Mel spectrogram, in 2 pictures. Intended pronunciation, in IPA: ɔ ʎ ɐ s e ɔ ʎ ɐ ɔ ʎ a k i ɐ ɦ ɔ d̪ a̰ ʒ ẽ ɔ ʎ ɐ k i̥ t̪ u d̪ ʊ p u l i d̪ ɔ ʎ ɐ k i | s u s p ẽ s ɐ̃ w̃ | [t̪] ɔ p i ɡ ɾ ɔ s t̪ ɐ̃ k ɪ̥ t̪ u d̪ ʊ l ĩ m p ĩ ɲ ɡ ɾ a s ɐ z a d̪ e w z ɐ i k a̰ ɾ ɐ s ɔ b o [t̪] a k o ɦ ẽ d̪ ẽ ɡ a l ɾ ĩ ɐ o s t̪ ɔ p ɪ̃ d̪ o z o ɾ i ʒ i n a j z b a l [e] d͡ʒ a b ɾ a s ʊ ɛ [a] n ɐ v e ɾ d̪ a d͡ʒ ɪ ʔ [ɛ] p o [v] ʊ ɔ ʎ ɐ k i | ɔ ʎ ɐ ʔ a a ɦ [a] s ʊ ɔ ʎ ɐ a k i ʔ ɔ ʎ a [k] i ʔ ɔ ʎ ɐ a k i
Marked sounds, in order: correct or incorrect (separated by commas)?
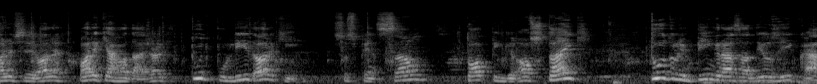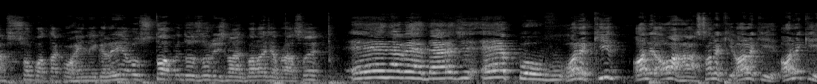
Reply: correct, correct, incorrect, incorrect, correct, correct, correct, correct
